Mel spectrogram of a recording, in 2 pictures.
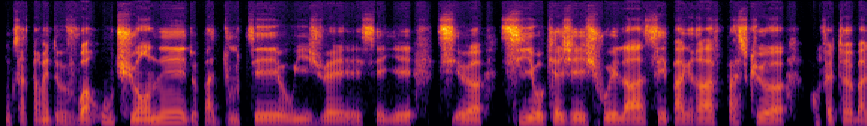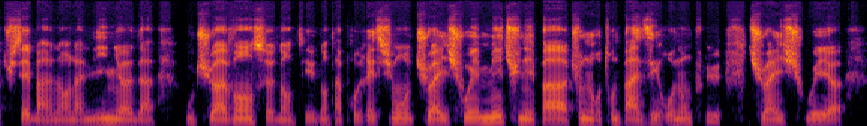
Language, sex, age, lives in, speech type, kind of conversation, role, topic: French, male, 30-34, France, conversation, advice, advisor, Surmonter la peur d'échouer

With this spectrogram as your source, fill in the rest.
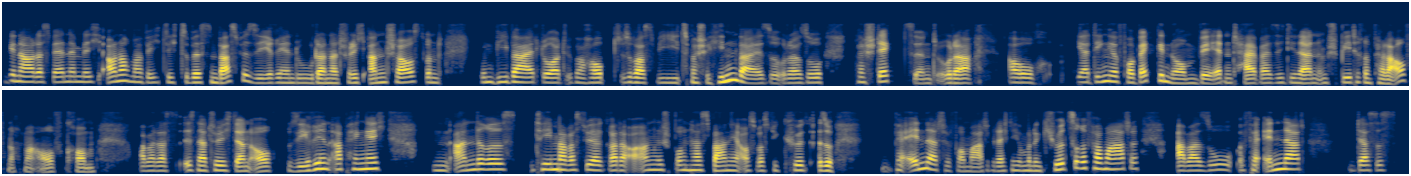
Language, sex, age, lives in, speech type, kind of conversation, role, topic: German, female, 25-29, Germany, conversation, podcast, host, Wie hat Streaming deiner Meinung nach unser Mediennutzungsverhalten verändert?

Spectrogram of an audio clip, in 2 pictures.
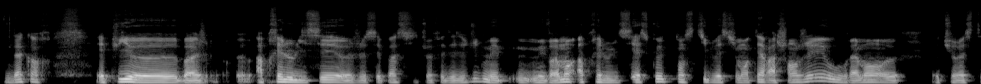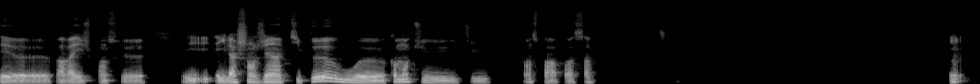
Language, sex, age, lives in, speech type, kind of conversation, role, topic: French, male, 25-29, France, conversation, podcast, host, Comment tes goûts ont-ils évolué entre le collège et le lycée ?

